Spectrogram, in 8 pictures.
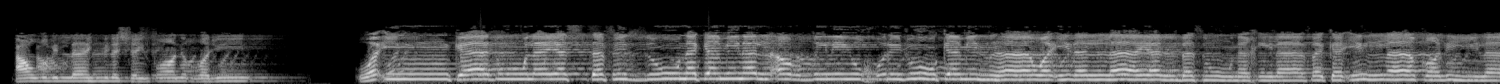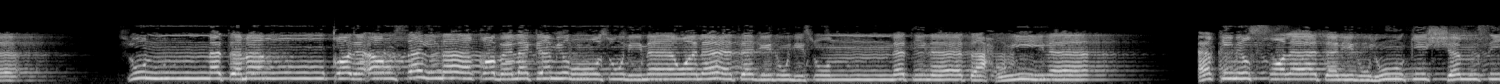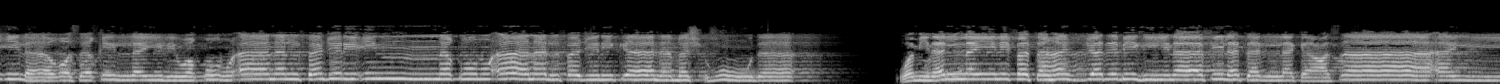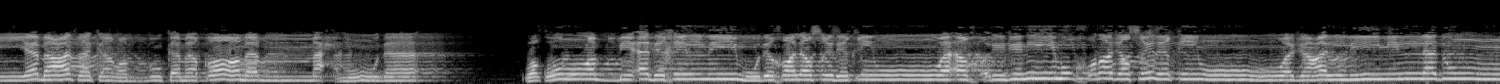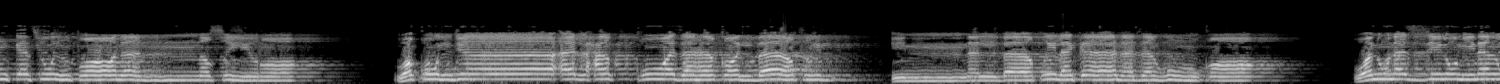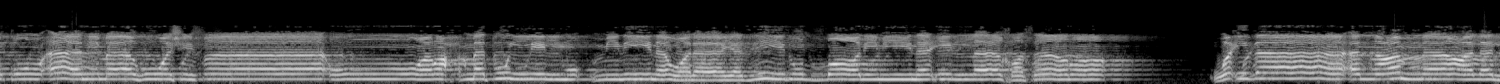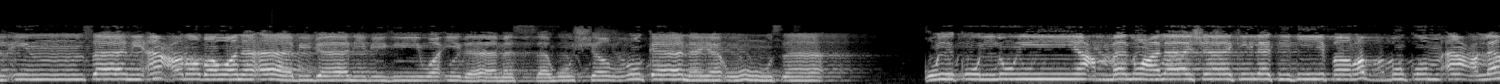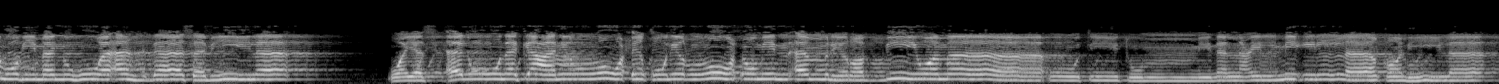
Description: ترتیل صفحه 290 قرآن با صدای شهریار پرهیزگار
